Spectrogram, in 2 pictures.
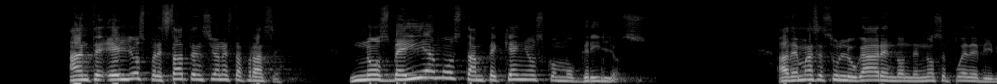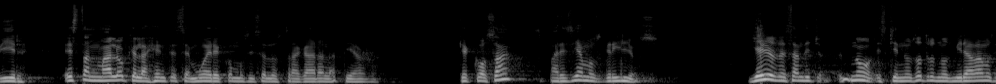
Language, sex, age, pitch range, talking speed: Spanish, male, 50-69, 160-240 Hz, 160 wpm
